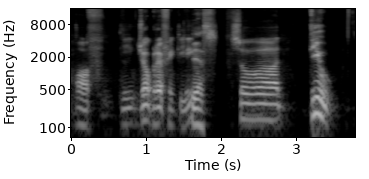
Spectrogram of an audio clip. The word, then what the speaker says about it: Diu: Which is not Creole, but you call it Diu and not Dio because it's very easy to uh to get it uh mispronounced as Dio Indo-Pro you know like like Duo.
